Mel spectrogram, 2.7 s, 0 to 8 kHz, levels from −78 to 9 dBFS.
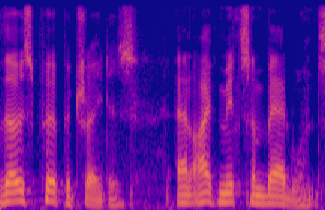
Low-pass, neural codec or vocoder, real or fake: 7.2 kHz; none; real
